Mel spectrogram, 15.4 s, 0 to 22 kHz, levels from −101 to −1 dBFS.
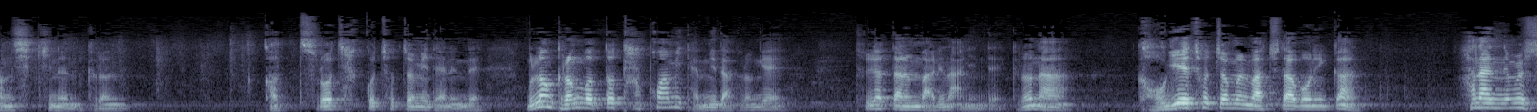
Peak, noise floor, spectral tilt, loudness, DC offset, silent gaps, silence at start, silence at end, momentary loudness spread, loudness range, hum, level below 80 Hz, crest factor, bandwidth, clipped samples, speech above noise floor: -8 dBFS; -65 dBFS; -5 dB/octave; -31 LUFS; under 0.1%; none; 0 s; 0 s; 18 LU; 9 LU; none; -64 dBFS; 24 dB; 12.5 kHz; under 0.1%; 33 dB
